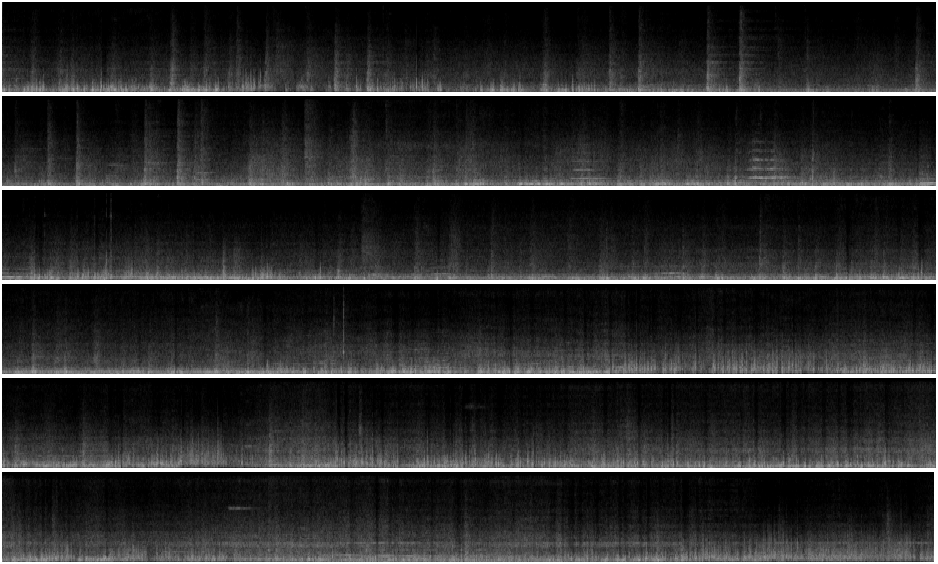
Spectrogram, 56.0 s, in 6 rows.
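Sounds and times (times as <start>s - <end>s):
clickety-clack over rail joints: 0.0s - 56.0s
train wheels rumbling on track: 0.0s - 56.0s
short wheel squeals: 49.0s - 50.8s.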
